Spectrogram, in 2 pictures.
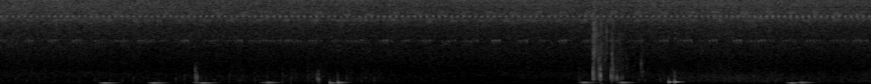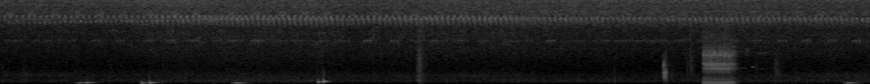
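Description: Short soft electronic blips sound again and again as building outlines are placed.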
